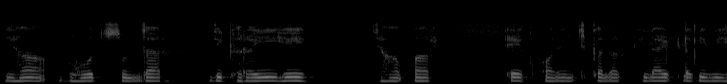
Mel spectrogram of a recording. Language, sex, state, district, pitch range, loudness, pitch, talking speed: Hindi, female, Andhra Pradesh, Anantapur, 155-165 Hz, -49 LUFS, 160 Hz, 125 wpm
